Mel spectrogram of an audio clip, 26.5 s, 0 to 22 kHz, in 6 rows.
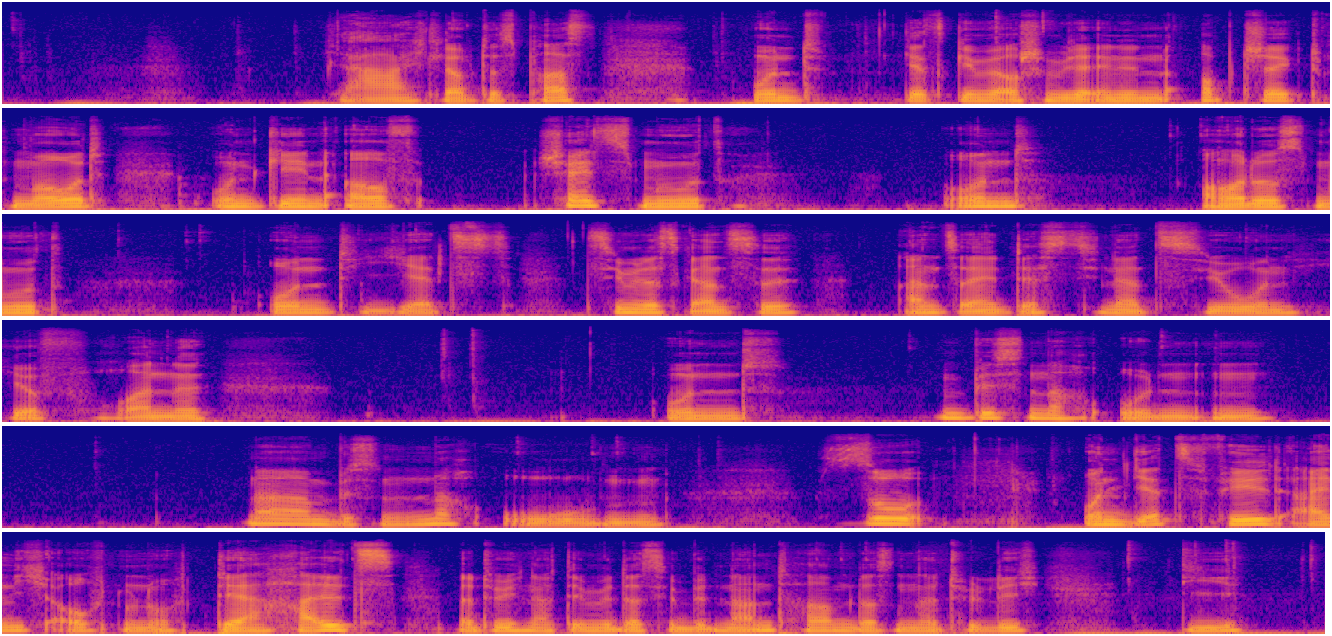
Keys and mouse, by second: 2.1 middle click, 3.3 Tab, 3.9-4.4 middle drag, 5.6-8.3 right drag, 8.3 click, 8.8-9.2 middle drag, 9.5 click, 9.8 middle drag, 10.2 click, 11.9-12.8 drag, 13.0-13.8 middle drag, 14.7 KP_1, 16.3 click, 17.3-18.0 middle drag, 19.7 click, 20.1-21.0 middle drag, 23.2 click, 24.7 click, 24.9-26.5 drag.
